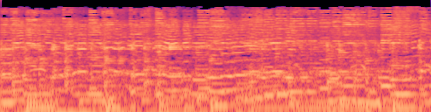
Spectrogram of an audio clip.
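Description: Greek traditional dimotiko dance music from a live band, loud and steady with a regular beat under the melody.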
